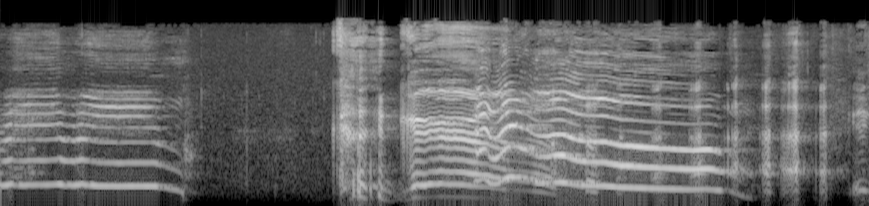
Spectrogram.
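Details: Misha the husky, praised as a good girl, gives a short steady howl, pauses, then launches into a longer, rising-and-falling yowling 'talk' with broken squeaky notes, ending in choppy whines indoors.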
